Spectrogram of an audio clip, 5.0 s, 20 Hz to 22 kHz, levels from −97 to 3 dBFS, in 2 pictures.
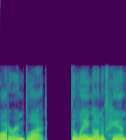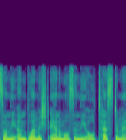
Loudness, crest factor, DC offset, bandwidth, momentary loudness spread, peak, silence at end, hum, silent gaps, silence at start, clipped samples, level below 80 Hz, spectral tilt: -16 LUFS; 12 dB; under 0.1%; 12 kHz; 6 LU; -4 dBFS; 0 s; none; 1.05-1.30 s; 0 s; under 0.1%; -48 dBFS; -6.5 dB/octave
